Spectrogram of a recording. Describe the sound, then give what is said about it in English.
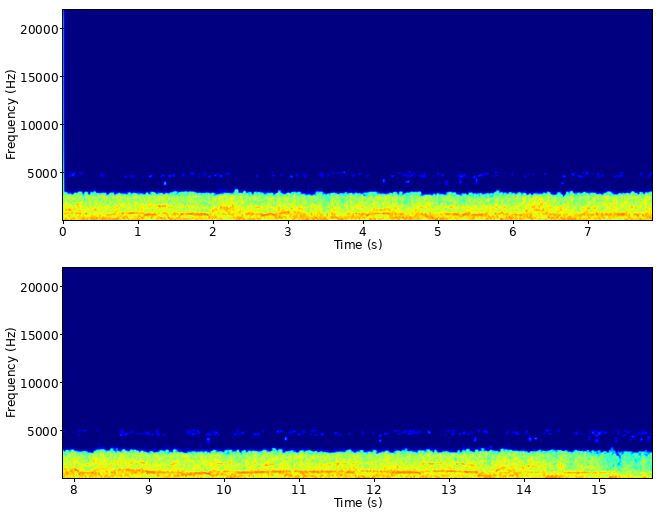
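A frenzied crowd of natives, dancing as a hut collapses, shouts and yells continuously, many overlapping voices rising and falling in a loud, dense roar with no pause throughout. “Their shouts and yells carry to the jungle,”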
